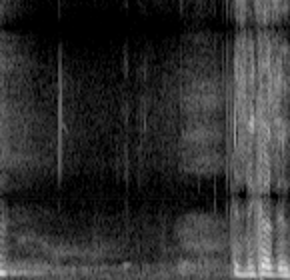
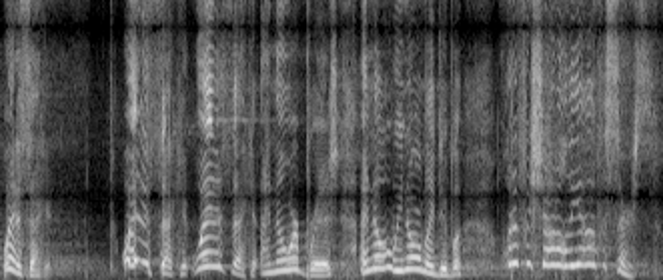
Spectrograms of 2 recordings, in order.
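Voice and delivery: much higher, hammed-up dawning realization; mock sudden idea; 9 semitones higher than usual. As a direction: act out the scheming rebel. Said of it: "You'd be like".

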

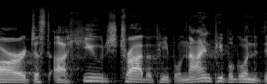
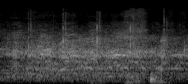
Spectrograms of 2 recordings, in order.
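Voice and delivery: soft breathy laugh; 10 dB quieter than usual. Real, not acted. Laughs at own joke.

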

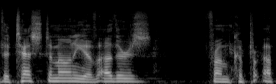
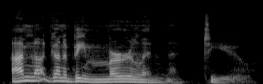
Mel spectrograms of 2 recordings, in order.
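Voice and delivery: normal talking voice

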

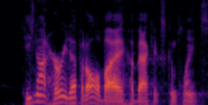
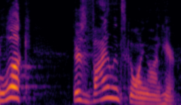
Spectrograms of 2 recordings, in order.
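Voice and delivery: urgent call; 8 semitones higher, 7 dB louder, slower than usual. Acted. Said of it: "I'm saying".

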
